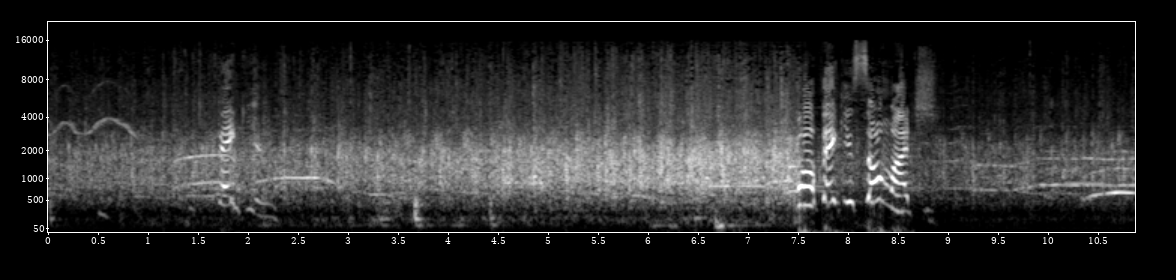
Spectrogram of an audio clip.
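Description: Audience applauding, building steadily and at its loudest about two-thirds of the way through, then dying away near the end.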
